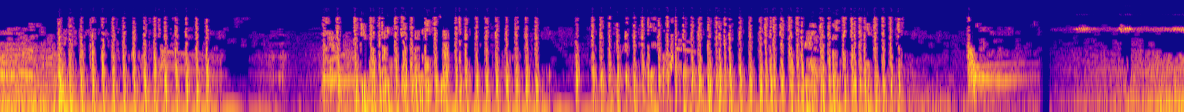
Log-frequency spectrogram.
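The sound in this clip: Rapid automatic gunfire traded between police and armed smugglers: long, dense strings of shots broken by brief pauses, loud throughout, with a voice heard briefly near the end.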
